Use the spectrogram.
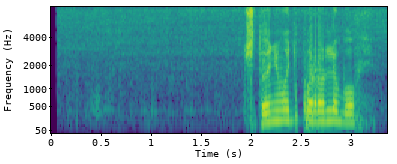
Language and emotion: Russian, neutral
